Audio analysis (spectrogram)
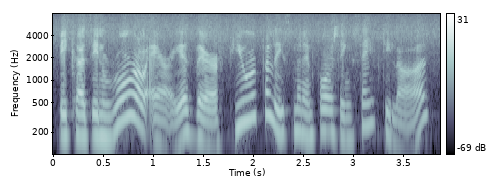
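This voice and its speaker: A woman's voice: lowish voice, sing-song, fast, warm tone. An actress playing a kindly, capable, instructive policeman's wife in an old-time radio playlet. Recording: muffled old radio recording, faint hiss.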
